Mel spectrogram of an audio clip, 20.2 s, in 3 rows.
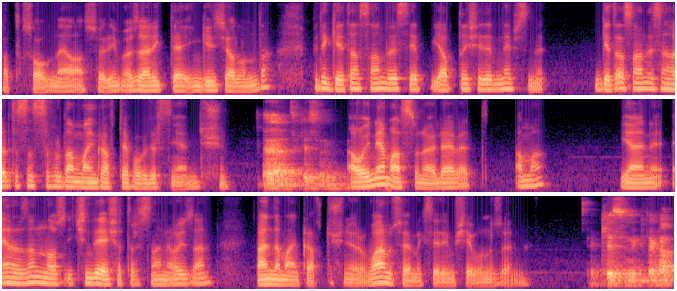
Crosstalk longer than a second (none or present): none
